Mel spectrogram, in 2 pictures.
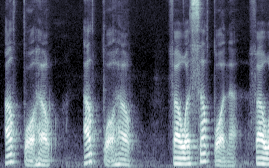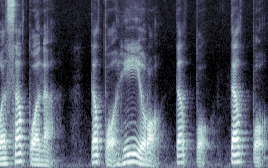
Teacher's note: طا اگر ساکن ہوگا تو یہاں بھی آواز بند ہوگی پھر ظاہر ہوگی، جیسے الطہر، الطہر، فوسطن، فوسطن، تطہیر، تط، یعنی طا میں آواز ظاہر ہوگی۔ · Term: قلقلہ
